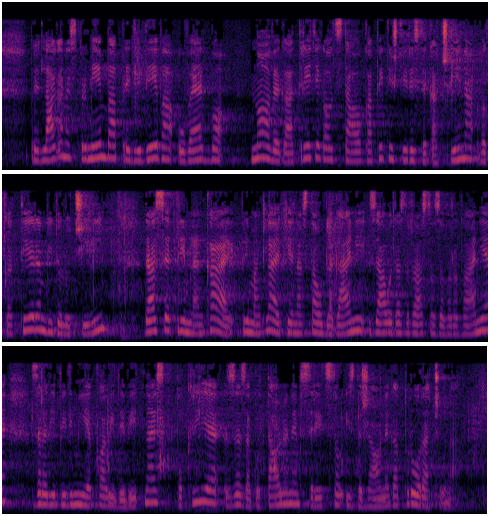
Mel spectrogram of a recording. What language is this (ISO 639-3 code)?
slv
